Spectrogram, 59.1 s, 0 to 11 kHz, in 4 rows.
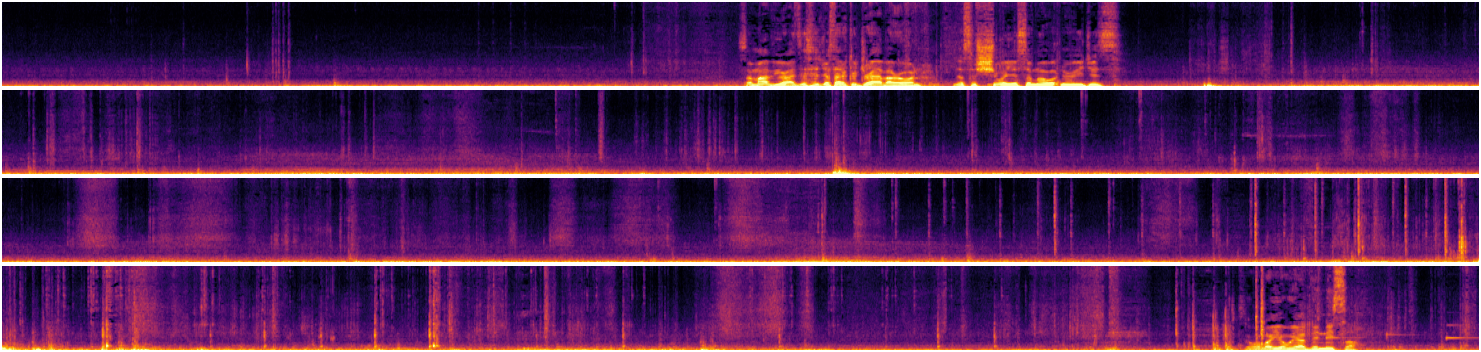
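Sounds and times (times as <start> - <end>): car engine and tyres rumbling: 0.0 - 59.0
rattles and clicks inside car: 0.0 - 59.0.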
